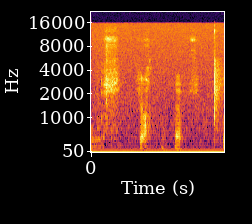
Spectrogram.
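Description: A man saying a few slow, scattered words, with one short, sharp click near the end.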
